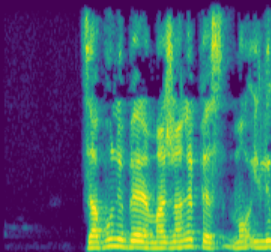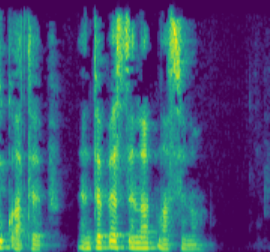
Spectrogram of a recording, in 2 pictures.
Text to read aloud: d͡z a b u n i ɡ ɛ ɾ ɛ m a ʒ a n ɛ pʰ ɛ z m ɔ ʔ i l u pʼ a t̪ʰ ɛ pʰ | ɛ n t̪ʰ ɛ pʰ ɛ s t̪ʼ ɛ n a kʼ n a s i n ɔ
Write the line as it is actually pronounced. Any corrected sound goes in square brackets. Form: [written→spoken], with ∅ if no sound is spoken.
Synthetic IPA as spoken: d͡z a b u n i [ɡ→b] ɛ ɾ ɛ m a ʒ a n ɛ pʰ ɛ [z→s] m ɔ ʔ i l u [pʼ→kʼ] a t̪ʰ ɛ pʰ | ɛ n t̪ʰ ɛ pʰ ɛ s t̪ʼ ɛ n a kʼ n a s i n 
